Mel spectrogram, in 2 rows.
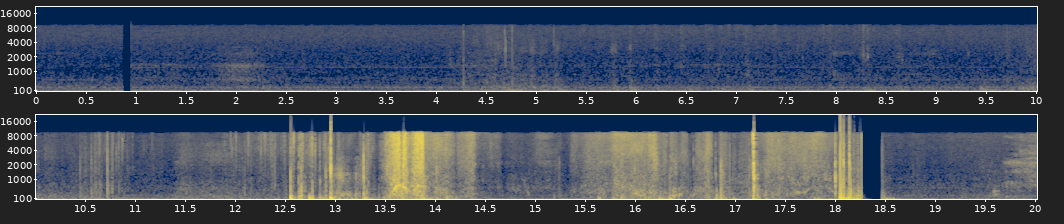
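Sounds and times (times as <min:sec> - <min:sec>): bedding rustling and scraping: 0:04.2 - 0:18.2.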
